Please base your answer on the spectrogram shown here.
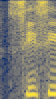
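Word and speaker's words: tsetse: है देखिए एनाफिलीज मच्छर सीसी मक्खी यानी कि ये लिखा हुआ है जापानी शब्द है तो टी को साइलेंट रखेंगे सीसी मक्खी बोलते हैं इसको क्या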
